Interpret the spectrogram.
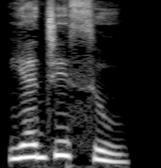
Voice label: "ಯಜಿಸು", Kannada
